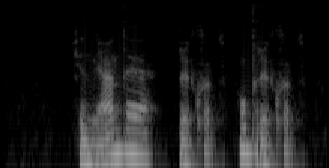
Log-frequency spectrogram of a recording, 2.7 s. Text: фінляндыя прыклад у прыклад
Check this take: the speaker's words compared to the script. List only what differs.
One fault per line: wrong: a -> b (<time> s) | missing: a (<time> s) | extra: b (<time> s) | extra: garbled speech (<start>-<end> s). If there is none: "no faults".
no faults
